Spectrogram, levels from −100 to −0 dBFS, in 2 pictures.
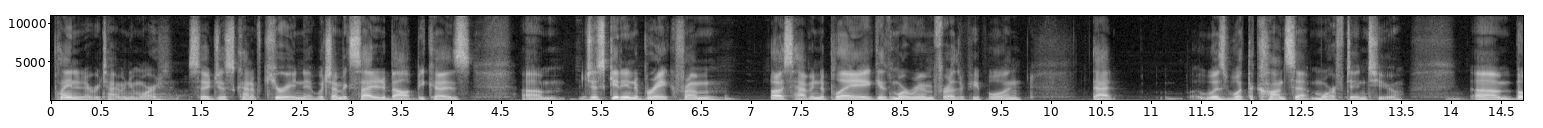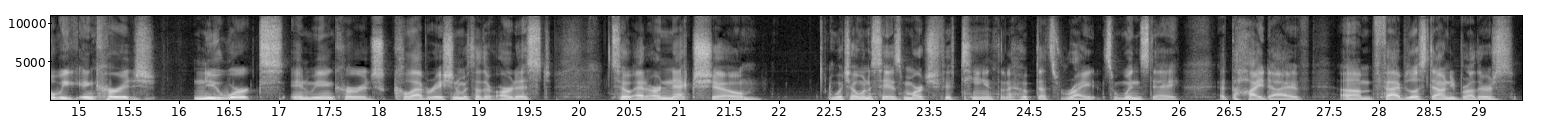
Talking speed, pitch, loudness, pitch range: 165 wpm, 115 Hz, -23 LUFS, 110-120 Hz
